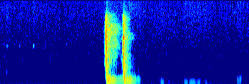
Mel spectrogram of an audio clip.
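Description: A young woman speaks briefly and quietly over an online call.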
